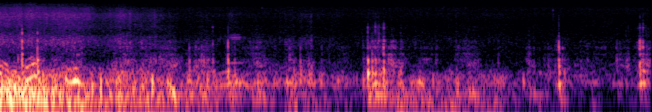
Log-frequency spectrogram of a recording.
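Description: Wind rumbling on the camera microphone, fading over the first few seconds, with scattered clicks and rustles of paragliding harness gear being handled.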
